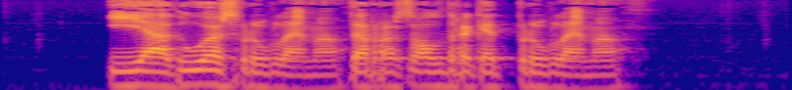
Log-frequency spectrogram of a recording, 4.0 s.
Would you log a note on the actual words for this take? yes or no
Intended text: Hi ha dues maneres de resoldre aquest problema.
yes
